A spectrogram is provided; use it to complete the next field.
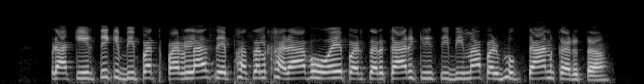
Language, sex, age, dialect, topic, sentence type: Magahi, female, 18-24, Western, agriculture, statement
